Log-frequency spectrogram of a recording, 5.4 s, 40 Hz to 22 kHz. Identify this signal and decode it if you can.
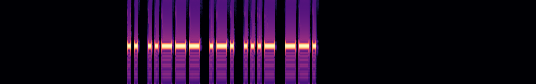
Morse code, heard as a keyed tone, about 36 wpm, 700 Hz. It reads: I2RVG
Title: DXCC-100 Call Signs - 5 Characters - Repeated 3x - 35wpm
